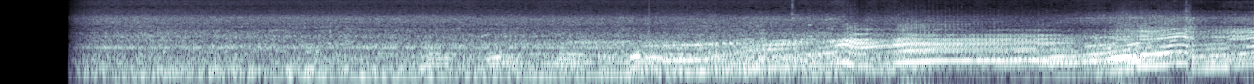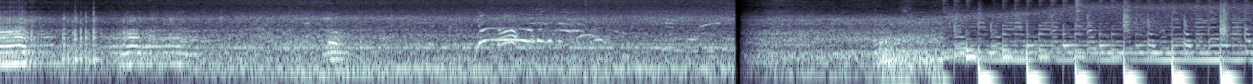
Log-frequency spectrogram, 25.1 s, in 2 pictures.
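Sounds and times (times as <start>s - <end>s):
traffic hum: 0.7s - 25.0s
car engines revving past: 0.8s - 17.4s, 18.1s - 22.2s.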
